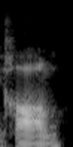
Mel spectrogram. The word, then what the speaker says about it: Hong: You're the you're like the only person who calls me Hong nowadays. That's actually the correct pronunciation, but I gave up like decades ago.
